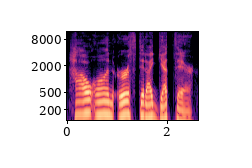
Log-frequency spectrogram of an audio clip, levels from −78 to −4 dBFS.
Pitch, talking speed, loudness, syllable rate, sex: 130 Hz, 160 wpm, -16 LUFS, 3.6 syllables/s, male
